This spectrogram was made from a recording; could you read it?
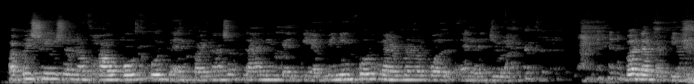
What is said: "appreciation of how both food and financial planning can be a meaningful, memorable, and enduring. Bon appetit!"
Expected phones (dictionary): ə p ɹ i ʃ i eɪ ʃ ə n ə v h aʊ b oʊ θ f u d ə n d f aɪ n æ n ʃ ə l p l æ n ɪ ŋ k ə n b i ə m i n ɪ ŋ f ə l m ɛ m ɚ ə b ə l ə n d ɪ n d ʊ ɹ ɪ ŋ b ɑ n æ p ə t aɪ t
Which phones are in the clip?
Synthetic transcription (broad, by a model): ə p ɹ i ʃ i eɪ ʃ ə n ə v h aʊ b oʊ t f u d ə n d f aɪ n æ n ʃ ə l p l æ n ɪ ŋ k ə n b i ə m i n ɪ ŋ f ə l m ɛ m ɚ ə b ə l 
